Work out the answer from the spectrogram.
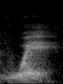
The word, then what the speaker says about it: where: the correct pronunciation is where so they were in your house yesterday we were there we were here yesterday so w-e-r-e has the same pronunciation as w-h-e-r-e where are you going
